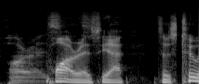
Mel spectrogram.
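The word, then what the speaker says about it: Juarez: do you pronounce this is it varez call of Call of varez oh call of harez pz yeah so there's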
